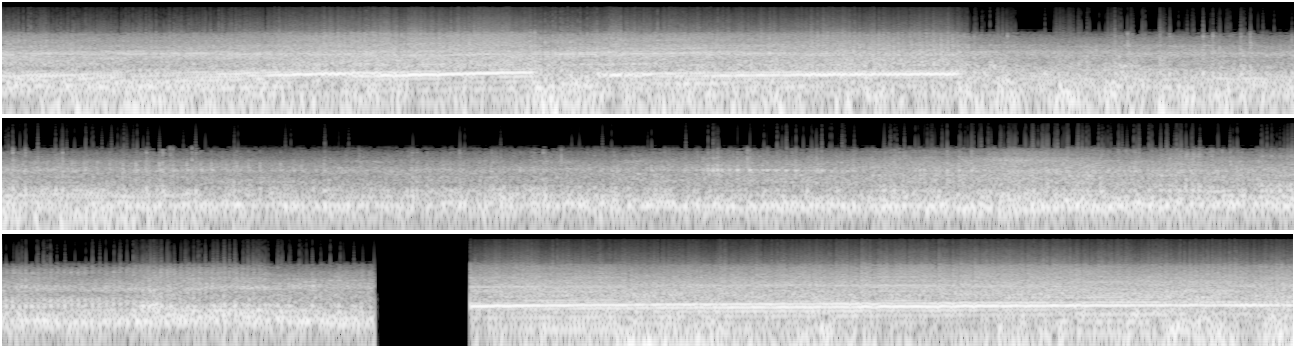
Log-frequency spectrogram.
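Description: Motorcycle engine running hard and accelerating, its pitch climbing, under heavy rushing noise. The sound cuts out for a moment about three-quarters through, then the engine is heard again with its pitch rising.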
